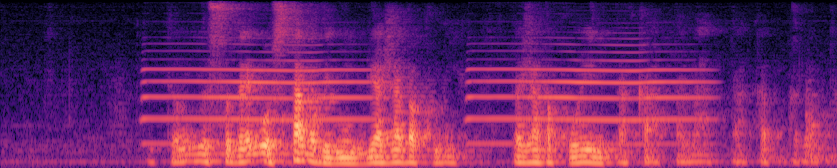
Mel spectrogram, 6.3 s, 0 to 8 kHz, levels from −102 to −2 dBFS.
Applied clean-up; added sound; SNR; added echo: none; Wind instrument, woodwind instrument; 10 dB; reverberation time 0.8 s.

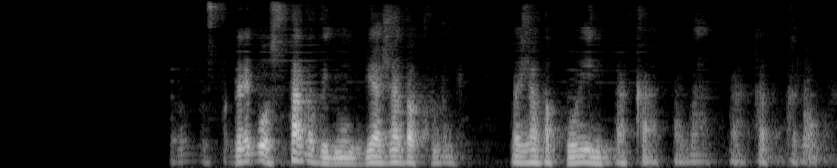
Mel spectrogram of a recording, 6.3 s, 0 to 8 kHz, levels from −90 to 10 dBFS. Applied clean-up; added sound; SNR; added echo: neural mask model DeepFilterNet 3.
